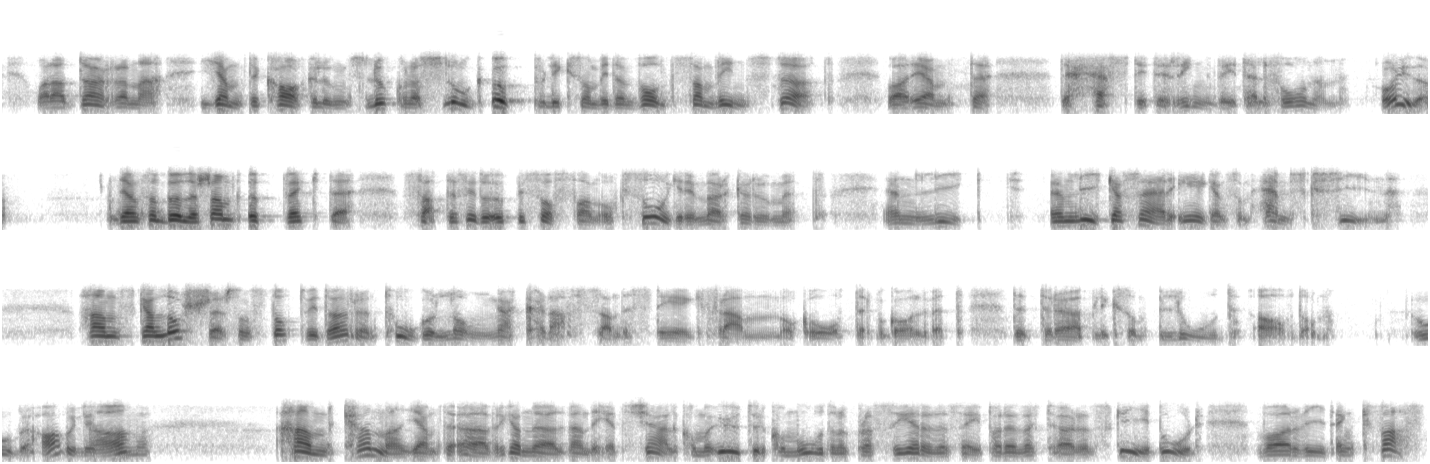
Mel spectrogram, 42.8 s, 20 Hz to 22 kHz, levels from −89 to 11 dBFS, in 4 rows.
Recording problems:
phone-call audio; nothing above 3.5 kHz

